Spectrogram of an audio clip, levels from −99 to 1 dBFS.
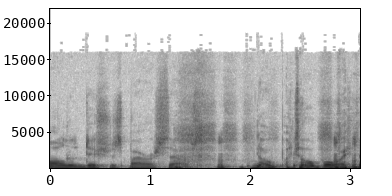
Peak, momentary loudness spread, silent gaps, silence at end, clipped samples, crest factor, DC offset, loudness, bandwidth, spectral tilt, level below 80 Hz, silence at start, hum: -6 dBFS; 9 LU; none; 0 s; under 0.1%; 16 dB; under 0.1%; -24 LUFS; 17 kHz; -6 dB/octave; -44 dBFS; 0 s; none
